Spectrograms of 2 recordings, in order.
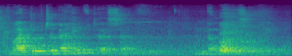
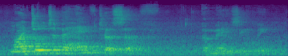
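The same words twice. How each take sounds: No difference in how they are said.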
